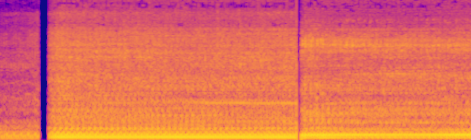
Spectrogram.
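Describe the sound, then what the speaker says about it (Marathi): A farm tractor's engine runs steadily at close range with a loud, constant droning hum, interrupted by two brief cut-outs. "आता ट्रॅक्टरवर तीन जणांचे हात लागलेले चालवत आहे"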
